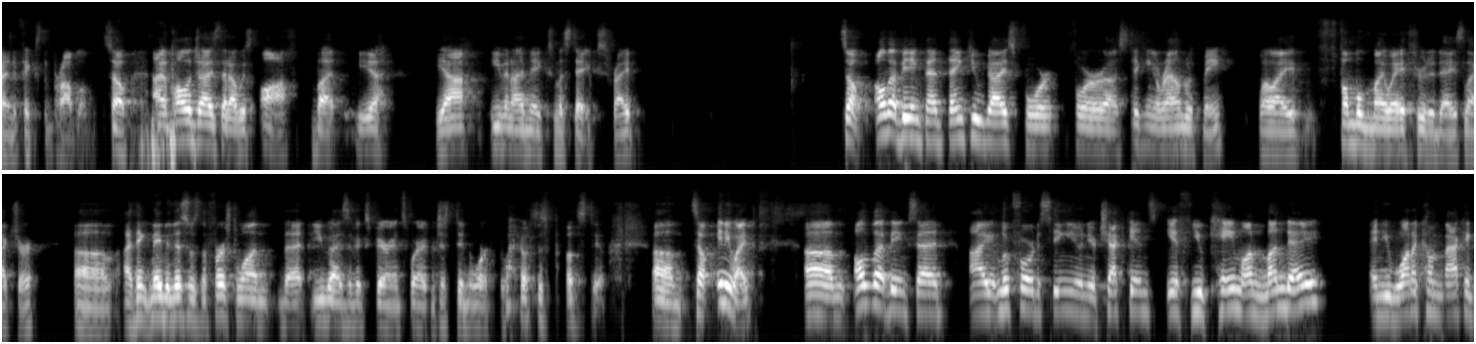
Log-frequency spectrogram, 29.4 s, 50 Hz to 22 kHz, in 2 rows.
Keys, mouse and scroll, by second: 2.0 F15.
